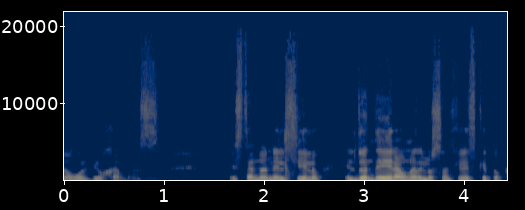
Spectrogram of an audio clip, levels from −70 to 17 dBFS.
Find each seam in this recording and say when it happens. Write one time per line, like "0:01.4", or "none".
0:01.5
